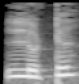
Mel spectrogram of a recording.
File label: "lutt", Punjabi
